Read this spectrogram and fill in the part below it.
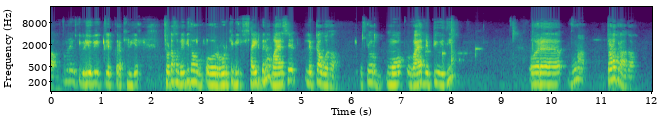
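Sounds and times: man speaking: 0:00.0 - 0:08.4.

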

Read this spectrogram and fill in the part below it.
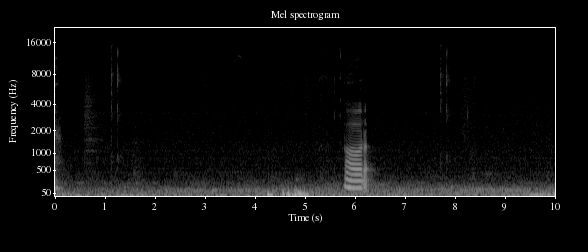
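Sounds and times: low steady hum: 0:00.0 - 0:10.0
computer mouse clicking: 0:01.1 - 0:01.5, 0:07.6 - 0:08.4.

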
